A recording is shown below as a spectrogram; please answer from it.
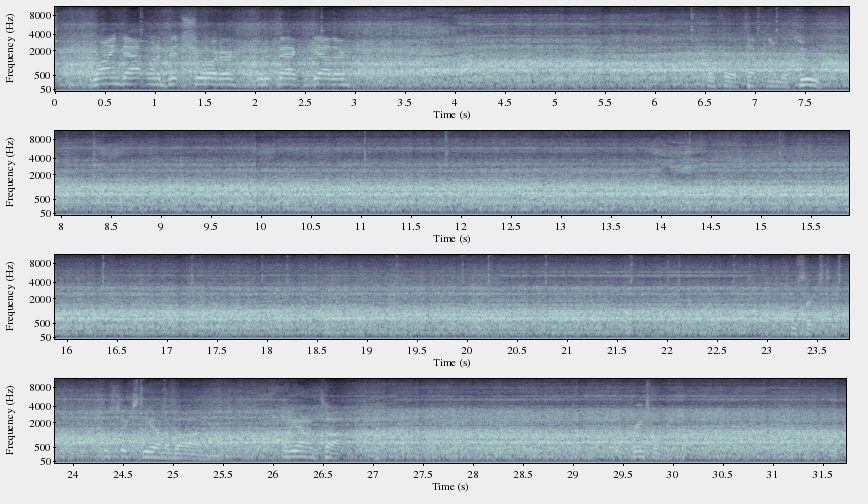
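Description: Steady hissing rush of a handheld gas torch flame playing on a metal rear-drive hub, heating rusted, seized Allen screws so they will break loose.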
